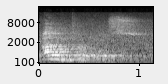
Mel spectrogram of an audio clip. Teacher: ela tem um acento tônico na antepenúltima sílaba, e o restante da palavra era falado de forma fluida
